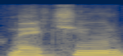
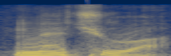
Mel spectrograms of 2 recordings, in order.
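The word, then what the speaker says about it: mature: ম্যাচিউর বলি আমরা, উচ্চারণটা এরকম হয় ম্যাচুয়া।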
